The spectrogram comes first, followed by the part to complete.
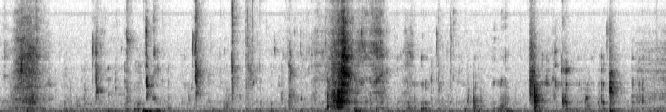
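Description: A person chewing a mouthful of spicy instant noodles, with faint wet mouth smacks and small clicks scattered through, and one louder brief noise about four seconds in.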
